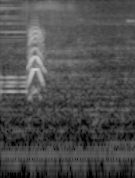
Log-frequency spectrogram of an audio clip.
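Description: A synthesized tone of a few steady notes ends about half a second in, followed by a short meow that rises and falls in pitch. Then only a low hum remains.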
